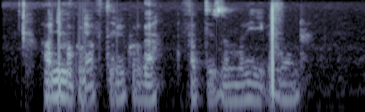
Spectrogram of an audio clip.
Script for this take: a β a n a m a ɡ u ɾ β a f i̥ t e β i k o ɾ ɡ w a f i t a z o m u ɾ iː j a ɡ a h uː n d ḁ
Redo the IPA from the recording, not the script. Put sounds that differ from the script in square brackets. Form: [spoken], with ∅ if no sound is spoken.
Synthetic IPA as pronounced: a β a [ɲ] a m a [k] u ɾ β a f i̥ t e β i k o ɾ ɡ w a f [a] t [i] z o m u ɾ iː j [i] ɡ a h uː n d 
